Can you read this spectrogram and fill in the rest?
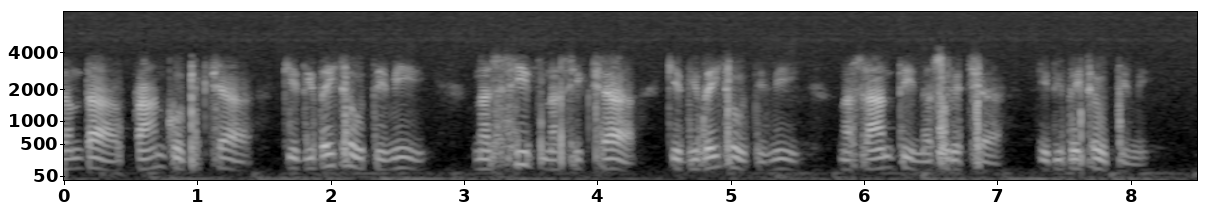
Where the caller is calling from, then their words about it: Kohalpur, Lumbini Province, Nepal; म कोहलपुरबाट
